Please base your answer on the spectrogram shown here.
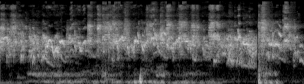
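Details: Budgerigars kept as pets, a dense, continuous chatter of high chirps, squawks and warbling notes overlapping throughout, with faint low thumps beneath.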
